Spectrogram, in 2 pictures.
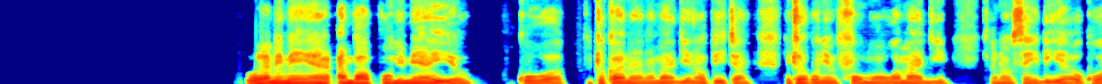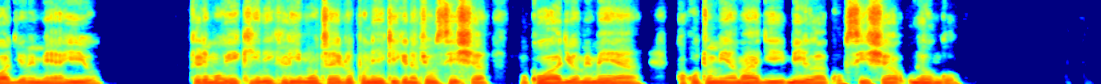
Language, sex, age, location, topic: Swahili, male, 25-35, Dar es Salaam, agriculture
